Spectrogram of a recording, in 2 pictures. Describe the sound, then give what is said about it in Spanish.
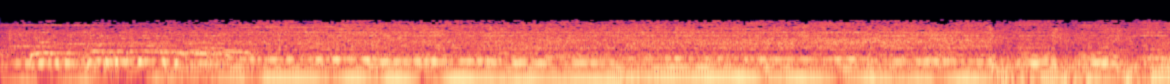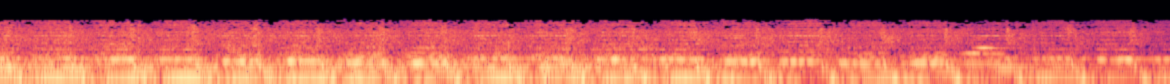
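Loud, sustained audience applause fills the whole stretch, a dense steady roar of many clapping hands with a low droning tone running underneath, and no pause in it, at a company event in Quito as the staff stand up. “Ellos son los líderes que más ganan acá todos ellos son los rangos más altos, todos son platinos los mil para arriba y aplauso”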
